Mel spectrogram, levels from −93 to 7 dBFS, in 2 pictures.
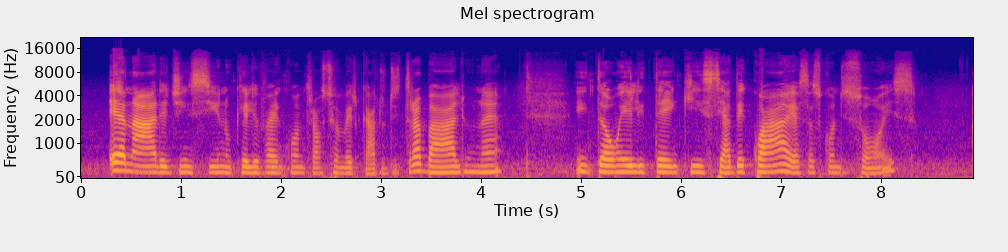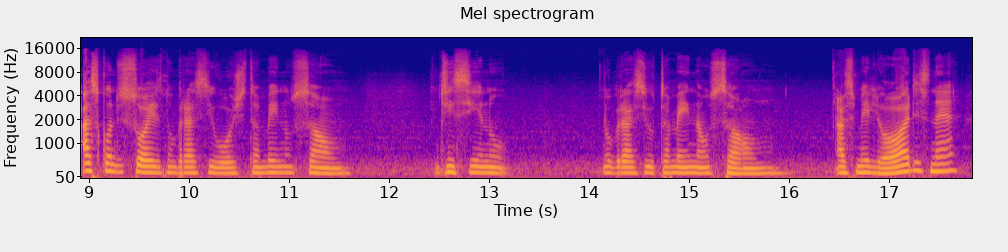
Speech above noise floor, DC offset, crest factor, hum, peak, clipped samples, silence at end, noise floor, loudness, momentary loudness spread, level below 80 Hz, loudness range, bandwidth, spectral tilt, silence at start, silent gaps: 23 dB; under 0.1%; 18 dB; none; 0 dBFS; under 0.1%; 0.05 s; -39 dBFS; -17 LUFS; 12 LU; -38 dBFS; 4 LU; 15 kHz; -5 dB/octave; 0 s; none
